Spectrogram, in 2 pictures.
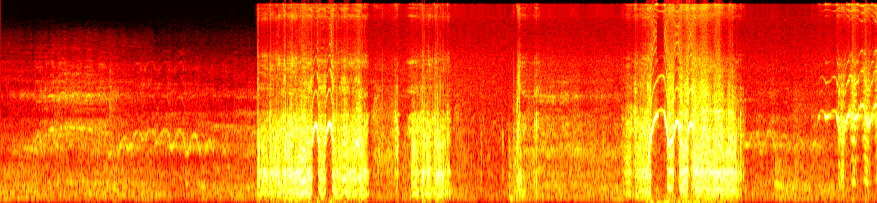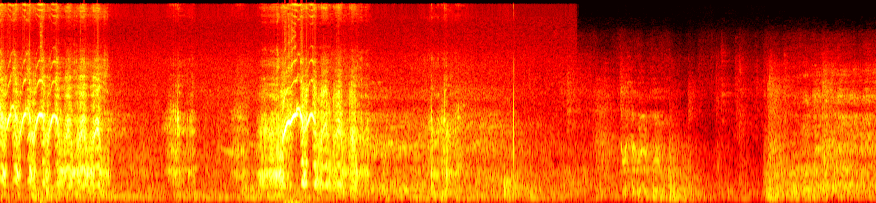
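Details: A farm horse (Equus caballus) whinnies in loud, shaking bursts, with quieter snorting between them.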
